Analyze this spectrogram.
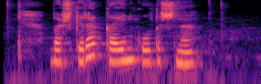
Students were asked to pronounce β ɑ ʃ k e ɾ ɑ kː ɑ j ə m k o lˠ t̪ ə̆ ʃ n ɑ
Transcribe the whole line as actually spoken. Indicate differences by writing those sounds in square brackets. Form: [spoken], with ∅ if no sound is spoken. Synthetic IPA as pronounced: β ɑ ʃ k e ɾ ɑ kː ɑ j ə [n] k o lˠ t̪ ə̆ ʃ n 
